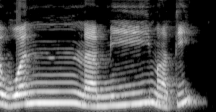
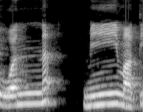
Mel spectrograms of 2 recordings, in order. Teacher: उसके बाद है वन नमीमाती, वन, नून मुशद्दद है, इस पे गुन्ना करेंगे और रुकेंगे।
